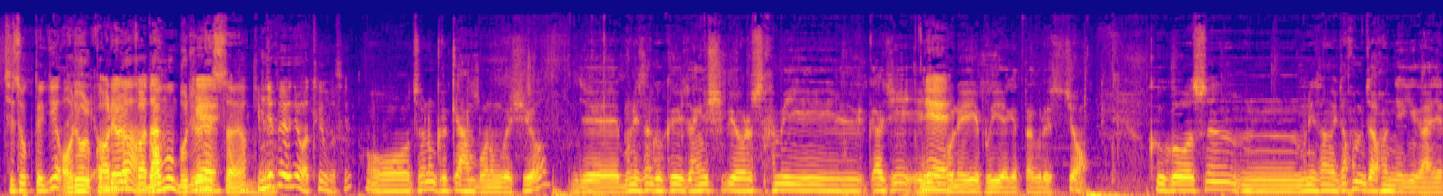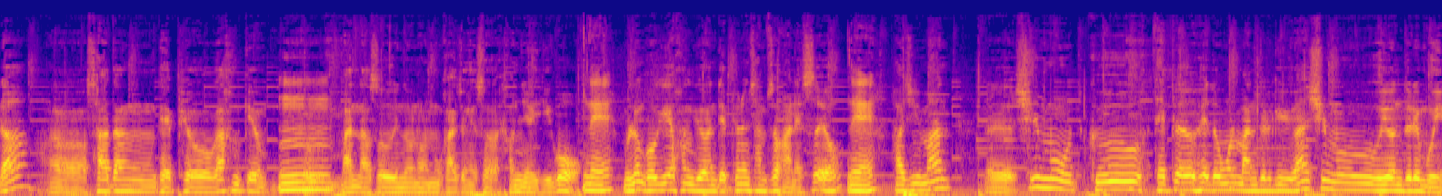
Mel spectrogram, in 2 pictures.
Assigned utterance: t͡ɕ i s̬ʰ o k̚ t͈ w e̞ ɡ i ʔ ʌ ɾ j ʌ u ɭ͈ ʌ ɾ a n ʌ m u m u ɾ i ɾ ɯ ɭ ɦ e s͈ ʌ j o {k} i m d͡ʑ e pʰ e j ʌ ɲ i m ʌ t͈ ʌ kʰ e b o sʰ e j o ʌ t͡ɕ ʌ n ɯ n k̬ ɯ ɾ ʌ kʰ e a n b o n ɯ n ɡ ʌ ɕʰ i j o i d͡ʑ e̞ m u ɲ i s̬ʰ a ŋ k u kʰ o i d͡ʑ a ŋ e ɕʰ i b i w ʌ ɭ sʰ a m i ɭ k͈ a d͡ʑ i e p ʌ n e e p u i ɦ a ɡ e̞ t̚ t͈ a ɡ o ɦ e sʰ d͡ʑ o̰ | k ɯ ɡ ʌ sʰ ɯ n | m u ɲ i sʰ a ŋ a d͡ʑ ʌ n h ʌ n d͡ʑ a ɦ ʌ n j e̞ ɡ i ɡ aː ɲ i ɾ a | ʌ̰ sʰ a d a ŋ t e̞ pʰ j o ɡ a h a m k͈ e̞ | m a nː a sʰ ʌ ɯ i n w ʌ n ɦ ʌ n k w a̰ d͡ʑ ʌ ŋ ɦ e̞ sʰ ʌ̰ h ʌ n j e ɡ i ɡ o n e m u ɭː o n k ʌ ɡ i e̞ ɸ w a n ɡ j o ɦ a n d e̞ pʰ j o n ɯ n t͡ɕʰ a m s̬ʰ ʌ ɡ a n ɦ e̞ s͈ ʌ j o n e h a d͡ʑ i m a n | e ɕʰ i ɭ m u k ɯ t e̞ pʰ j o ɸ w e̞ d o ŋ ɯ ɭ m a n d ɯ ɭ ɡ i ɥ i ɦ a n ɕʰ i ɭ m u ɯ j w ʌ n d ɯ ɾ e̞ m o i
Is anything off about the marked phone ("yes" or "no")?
no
